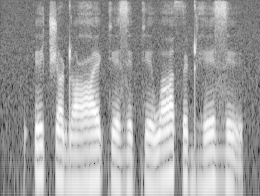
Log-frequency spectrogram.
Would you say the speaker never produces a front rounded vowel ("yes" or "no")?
yes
